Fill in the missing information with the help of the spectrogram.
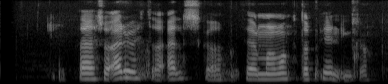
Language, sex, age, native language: Icelandic, male, 13, Icelandic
